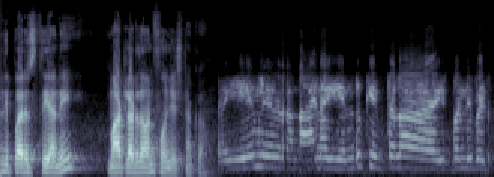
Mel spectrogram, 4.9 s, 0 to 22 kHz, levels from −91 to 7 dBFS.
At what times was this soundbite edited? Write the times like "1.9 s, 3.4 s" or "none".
2.2 s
